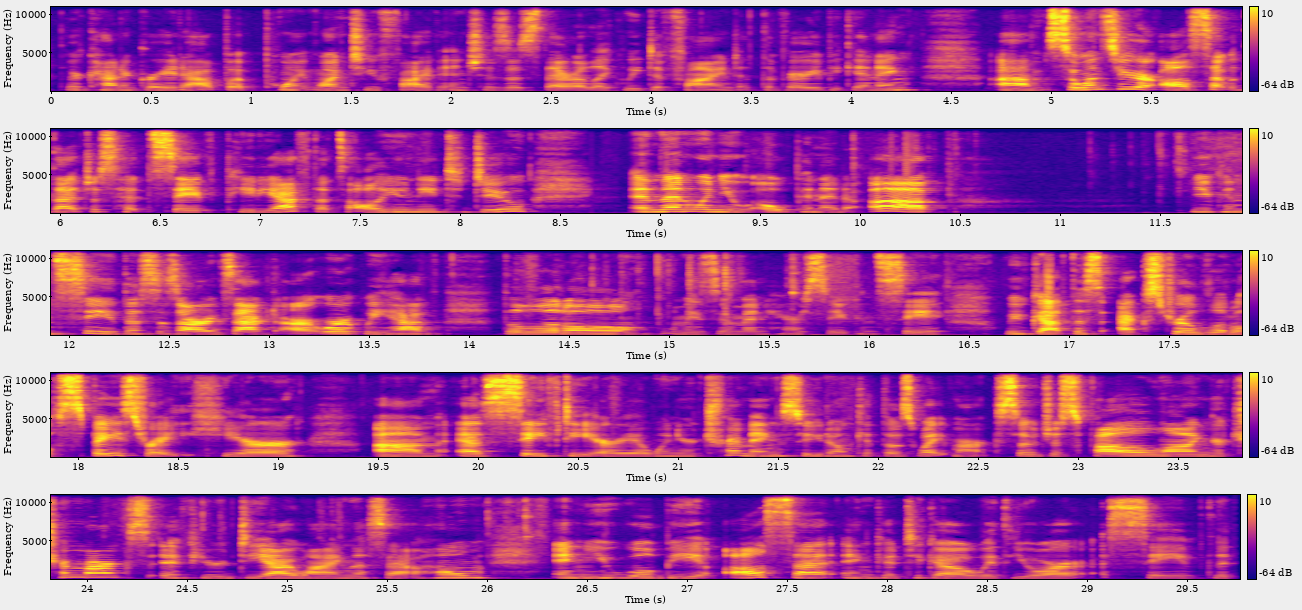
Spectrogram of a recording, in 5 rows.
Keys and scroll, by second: 10.5 super+0, 11.4 super+-, 14.9 super+=, 25.2 super+0, 26.1 super+-.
